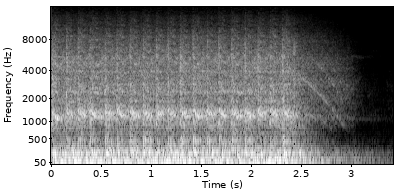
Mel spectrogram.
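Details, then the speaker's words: LS1-swapped car on a Holley EFI system, no-start troubleshooting: even starter cranking that never catches; voltage drops below 8 V while cranking, and the owner suspects a weak battery. "Doesn't even quite hit 8 volts. So, is that my issue? Is my battery just too weak?"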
